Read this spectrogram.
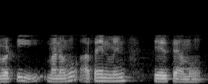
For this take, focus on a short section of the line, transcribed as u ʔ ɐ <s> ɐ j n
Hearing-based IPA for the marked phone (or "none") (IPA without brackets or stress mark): s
